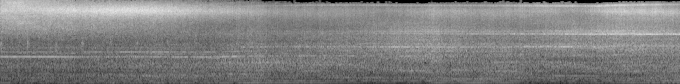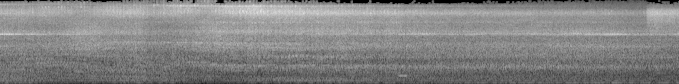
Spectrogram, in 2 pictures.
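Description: GWR diesel multiple-unit train passing close by: a steady underfloor diesel engine drone with whining tones over it and the wheels running on the rails, fading near the end as the train draws away down the line.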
